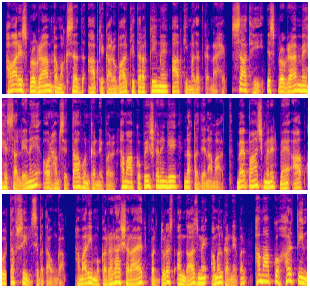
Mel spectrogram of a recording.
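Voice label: Urdu General; GoLocalise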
